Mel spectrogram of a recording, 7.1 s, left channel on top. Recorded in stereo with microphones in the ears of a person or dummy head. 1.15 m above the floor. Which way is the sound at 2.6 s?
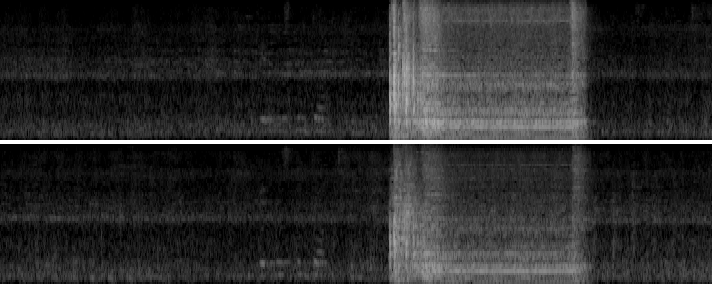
35° right (ahead or behind).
